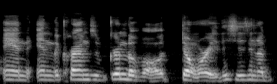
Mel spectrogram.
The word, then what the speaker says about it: Grindelwald: also it is pronounced Grindelwald not Grindelwald it is German and my music teacher is German and she speaks German and the W is pronounced as a V so it's Grindelwald not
